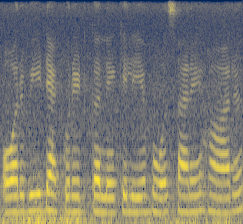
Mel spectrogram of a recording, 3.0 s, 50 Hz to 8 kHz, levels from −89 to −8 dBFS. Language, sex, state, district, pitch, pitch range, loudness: Hindi, female, Punjab, Pathankot, 205 Hz, 200-210 Hz, -16 LUFS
